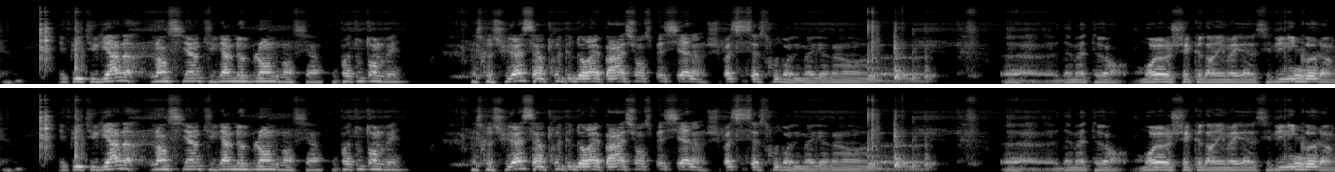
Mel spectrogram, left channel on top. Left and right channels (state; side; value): identical; both; correlation 1.00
